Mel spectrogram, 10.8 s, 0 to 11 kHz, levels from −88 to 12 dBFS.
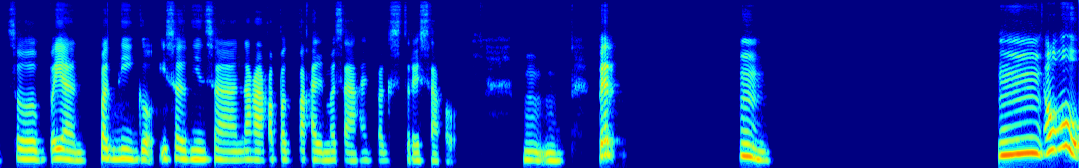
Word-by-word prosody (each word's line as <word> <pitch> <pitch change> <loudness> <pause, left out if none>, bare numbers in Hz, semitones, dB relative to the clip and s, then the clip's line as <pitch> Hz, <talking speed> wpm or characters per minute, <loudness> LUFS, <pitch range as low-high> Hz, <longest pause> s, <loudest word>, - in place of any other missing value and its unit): So, 180 -2 -3
ayan 175 -4 -1
pagligo, 185 -3 -3
isa 190 0 -4
din 180 0 -3
yun 175 - -8
sa 170 -2 -5
nakakapagpakalma 170 -1 -6
sakin 160 0 -10
'pag 155 -1 -15
stress 155 -2 -11
ako, 145 - -15 0.7
mm. 155 -2 -6 0.3
Pe 270 +2 +1 1.2
Hmm. 190 -10 +2 2.3
Hmm, 290 +3 +9
oo, 370 +5 +5
175 Hz, 95 wpm, -23 LUFS, 165-195 Hz, 2.3 s, Hmm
